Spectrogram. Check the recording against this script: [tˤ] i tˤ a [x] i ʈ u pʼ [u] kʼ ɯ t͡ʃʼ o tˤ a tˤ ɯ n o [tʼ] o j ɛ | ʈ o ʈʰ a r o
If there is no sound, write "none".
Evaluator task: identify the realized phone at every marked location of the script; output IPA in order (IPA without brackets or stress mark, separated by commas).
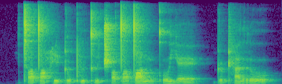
tʼ, h, ɯ, kʼ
